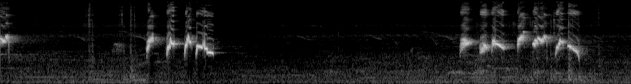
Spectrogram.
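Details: Red-whiskered bulbul in voice training delivers two lively whistled phrases, each a quick run of rising and dipping notes, separated by a few seconds of near quiet.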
